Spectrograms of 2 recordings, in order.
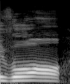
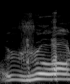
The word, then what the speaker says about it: Johan: Il veut bien prononcer le prénom, il connaît le prénom Johan, il se dit ah non, ça doit pas être ça, c'est Vohan, c'est Trump, c'est Vohan. Johan Chapoutot.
